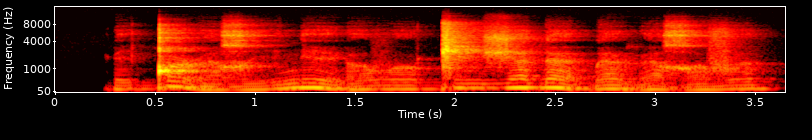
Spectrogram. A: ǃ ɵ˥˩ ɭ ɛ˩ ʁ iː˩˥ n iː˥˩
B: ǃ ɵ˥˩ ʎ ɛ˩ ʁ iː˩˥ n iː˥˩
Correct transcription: A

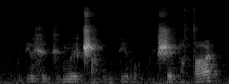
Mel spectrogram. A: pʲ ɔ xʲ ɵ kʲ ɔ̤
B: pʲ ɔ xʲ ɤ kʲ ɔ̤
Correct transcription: B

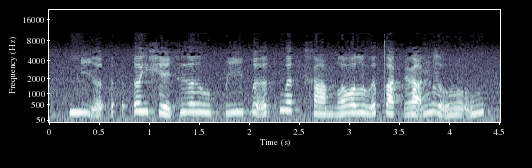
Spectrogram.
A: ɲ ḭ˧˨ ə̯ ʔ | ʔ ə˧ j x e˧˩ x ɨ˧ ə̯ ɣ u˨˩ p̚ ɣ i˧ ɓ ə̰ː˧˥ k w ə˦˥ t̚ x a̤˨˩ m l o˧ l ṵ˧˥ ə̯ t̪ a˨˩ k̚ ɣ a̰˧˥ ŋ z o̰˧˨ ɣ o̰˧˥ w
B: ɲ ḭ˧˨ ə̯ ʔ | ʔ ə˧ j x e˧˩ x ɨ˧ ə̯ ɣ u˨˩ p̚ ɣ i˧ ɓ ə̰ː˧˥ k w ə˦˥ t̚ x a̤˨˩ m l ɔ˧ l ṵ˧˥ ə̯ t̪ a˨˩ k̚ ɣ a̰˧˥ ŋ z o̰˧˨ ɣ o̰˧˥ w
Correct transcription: B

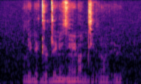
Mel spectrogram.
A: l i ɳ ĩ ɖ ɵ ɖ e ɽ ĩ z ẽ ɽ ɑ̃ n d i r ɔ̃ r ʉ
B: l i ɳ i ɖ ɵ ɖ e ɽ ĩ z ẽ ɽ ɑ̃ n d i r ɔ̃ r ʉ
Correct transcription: B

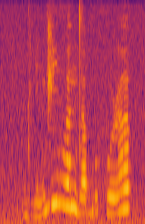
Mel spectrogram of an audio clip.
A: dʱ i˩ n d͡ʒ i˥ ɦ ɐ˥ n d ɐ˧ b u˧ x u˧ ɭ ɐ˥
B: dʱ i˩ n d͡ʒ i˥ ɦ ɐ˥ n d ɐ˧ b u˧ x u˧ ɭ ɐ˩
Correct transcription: A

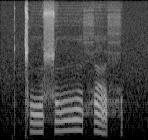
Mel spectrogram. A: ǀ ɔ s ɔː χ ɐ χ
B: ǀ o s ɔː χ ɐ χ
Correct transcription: A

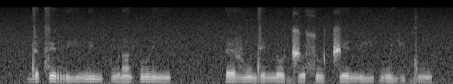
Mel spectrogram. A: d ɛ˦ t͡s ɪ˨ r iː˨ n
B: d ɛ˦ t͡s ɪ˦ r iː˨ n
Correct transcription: B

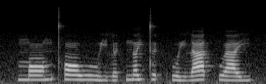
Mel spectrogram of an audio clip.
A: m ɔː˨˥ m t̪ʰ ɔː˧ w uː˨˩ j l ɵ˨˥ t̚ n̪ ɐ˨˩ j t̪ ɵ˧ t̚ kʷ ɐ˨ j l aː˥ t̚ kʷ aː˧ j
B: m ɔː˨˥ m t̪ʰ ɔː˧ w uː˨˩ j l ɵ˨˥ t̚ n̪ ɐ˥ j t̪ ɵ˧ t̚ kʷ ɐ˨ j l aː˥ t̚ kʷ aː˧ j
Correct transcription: B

